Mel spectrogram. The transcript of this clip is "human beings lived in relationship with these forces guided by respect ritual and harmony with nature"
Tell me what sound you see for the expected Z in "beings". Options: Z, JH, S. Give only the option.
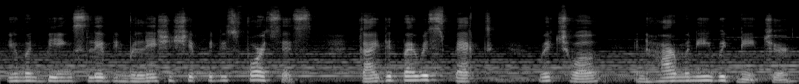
S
